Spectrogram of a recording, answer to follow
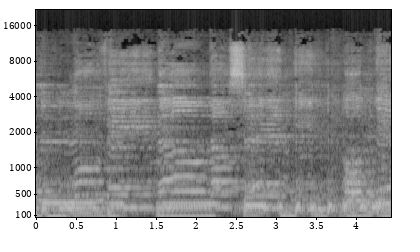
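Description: Slovenian folk ensemble playing a song live: guitar and bass with held sung notes.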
